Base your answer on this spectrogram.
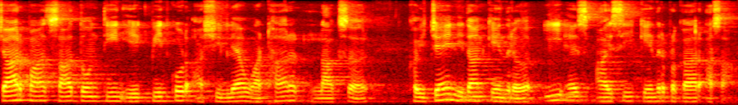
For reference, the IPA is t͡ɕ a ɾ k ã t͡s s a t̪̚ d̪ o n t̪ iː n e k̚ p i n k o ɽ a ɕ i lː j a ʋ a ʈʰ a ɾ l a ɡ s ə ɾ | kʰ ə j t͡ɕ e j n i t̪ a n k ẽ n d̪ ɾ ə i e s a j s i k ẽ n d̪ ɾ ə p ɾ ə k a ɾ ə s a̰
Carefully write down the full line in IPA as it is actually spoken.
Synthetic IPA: t͡ɕ a ɾ p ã t͡s s a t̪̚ d̪ o n t̪ iː n e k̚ p i n k o ɽ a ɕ i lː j a ʋ a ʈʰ a ɾ l a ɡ s ə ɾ | kʰ ə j t͡ɕ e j n i d̪ a n k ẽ n d̪ ɾ ə i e s a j s i k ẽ n d̪ ɾ ə p ɾ ə k a ɾ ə s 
